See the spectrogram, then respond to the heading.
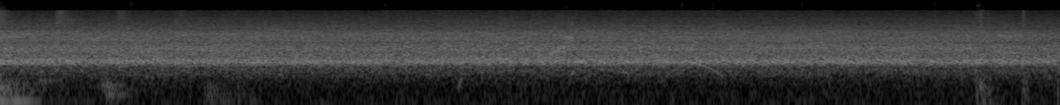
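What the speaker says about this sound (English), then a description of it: "This crowd trying to make life miserable for this offense." A football stadium crowd roars as a steady, distant wash of noise that lasts throughout, under faint commentary.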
